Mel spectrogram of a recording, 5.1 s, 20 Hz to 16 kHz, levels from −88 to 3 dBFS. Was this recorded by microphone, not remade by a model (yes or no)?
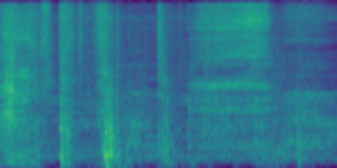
yes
